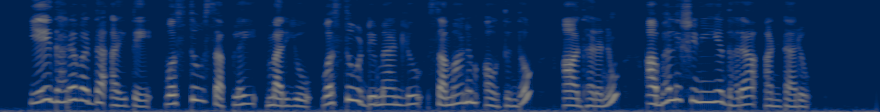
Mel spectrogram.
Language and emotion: Telugu, neutral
